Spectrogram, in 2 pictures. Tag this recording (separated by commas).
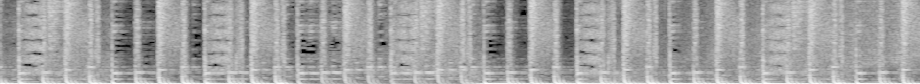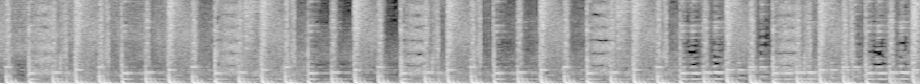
Techno, Music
